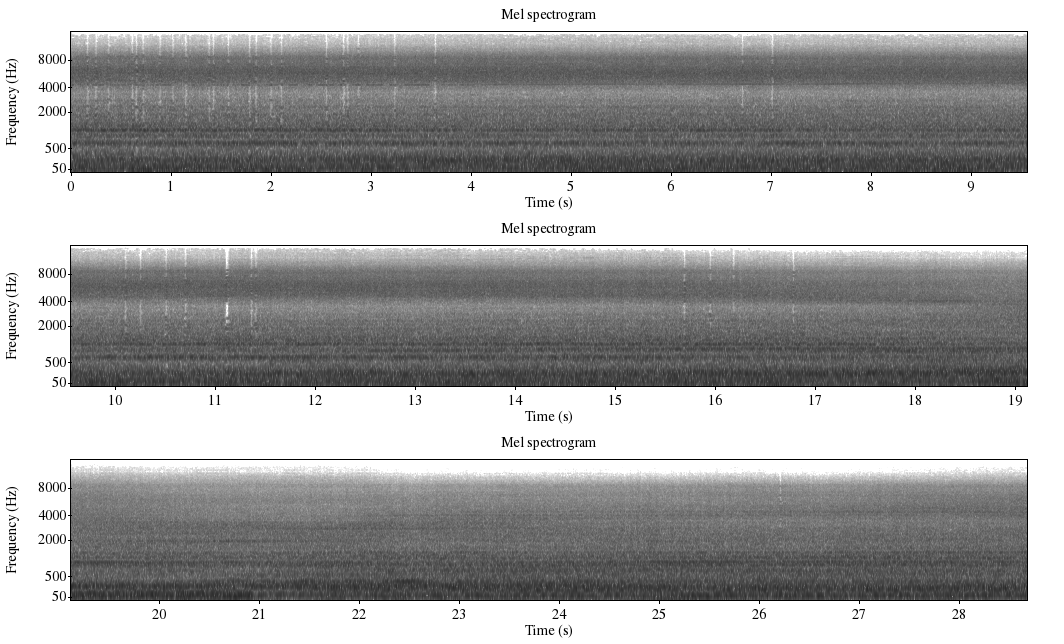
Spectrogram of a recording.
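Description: Onboard camera sound of a Sonex SubSonex mini jet in flight: the steady whine of its small Czech-built turbojet over rushing wind noise. The high hiss fades about two-thirds of the way through.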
